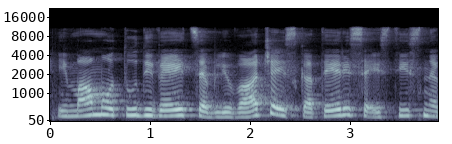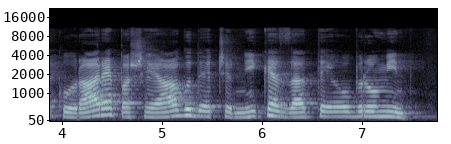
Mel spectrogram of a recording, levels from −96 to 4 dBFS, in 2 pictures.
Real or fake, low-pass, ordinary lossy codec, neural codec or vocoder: real; 10.8 kHz; none; none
